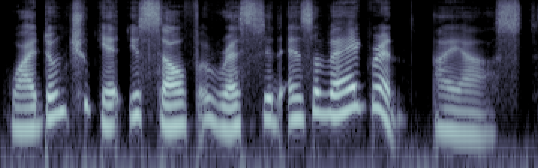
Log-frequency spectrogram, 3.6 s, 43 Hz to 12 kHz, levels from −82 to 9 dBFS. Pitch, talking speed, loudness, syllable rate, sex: 210 Hz, 185 wpm, -17 LUFS, 5.0 syllables/s, female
